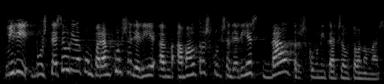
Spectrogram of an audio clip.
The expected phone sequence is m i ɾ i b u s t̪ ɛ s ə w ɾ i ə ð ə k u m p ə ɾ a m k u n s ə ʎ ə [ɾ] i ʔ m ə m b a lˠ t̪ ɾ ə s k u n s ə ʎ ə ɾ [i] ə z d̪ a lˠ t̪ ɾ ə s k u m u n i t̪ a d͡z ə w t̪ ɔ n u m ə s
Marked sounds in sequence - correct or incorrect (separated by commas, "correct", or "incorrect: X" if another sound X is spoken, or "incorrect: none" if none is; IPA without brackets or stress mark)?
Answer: correct, correct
